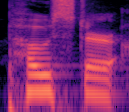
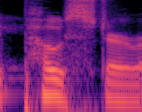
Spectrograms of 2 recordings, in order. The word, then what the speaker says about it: Postyr: This is Poster on Talk Acapella today. Now, how do I say poster right? Because it's P-O-S-T-Y-R. What's the proper pronunciation? – In Danish, it's pronounced poster.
